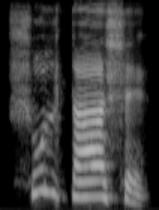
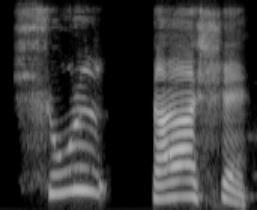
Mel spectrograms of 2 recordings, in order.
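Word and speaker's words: Schultasche: ما فيش شول بقى، شول تاشي. طب ايه بقى موضوع ش؟ لان انت عارف ان الاس تسي ها بتتنطق كأنك بتقول لحد ش، شول تاشي، شول تاشي.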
